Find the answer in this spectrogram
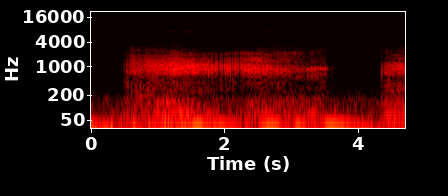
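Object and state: Silicone honeycomb trivet mat.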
